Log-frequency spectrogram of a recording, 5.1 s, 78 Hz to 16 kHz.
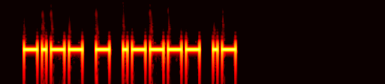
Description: Morse code, heard as a keyed tone, about 21 wpm, 700 Hz. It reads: YT1A
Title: DXCC-100 Call Signs - 4 Characters - 20wpm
